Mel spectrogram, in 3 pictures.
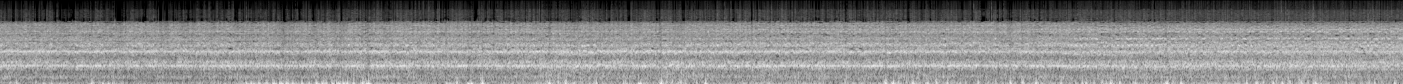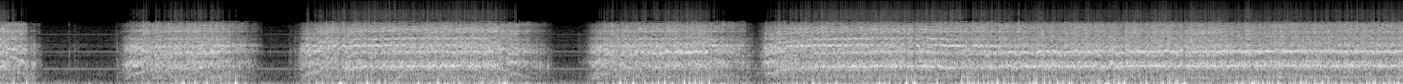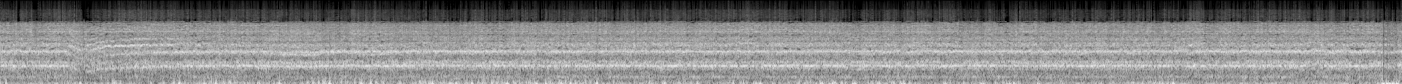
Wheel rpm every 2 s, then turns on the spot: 240, 230, 230, 230, 230, 220, 210, 80, 100, 130, 130, 190, 210, 220, 220, 220, 230, 230, 230, 240, 230.
16-18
